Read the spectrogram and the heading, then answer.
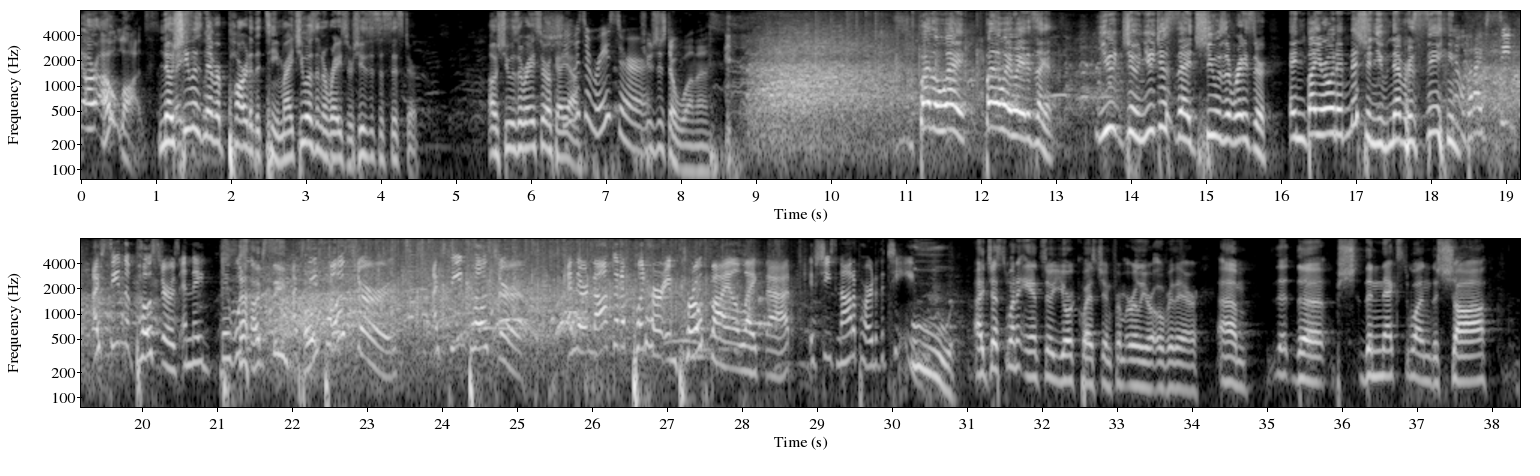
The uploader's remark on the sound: Recorded LIVE from Largo in Los Angeles. We learn about Fast & Furious fan fiction during audience Q&As!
